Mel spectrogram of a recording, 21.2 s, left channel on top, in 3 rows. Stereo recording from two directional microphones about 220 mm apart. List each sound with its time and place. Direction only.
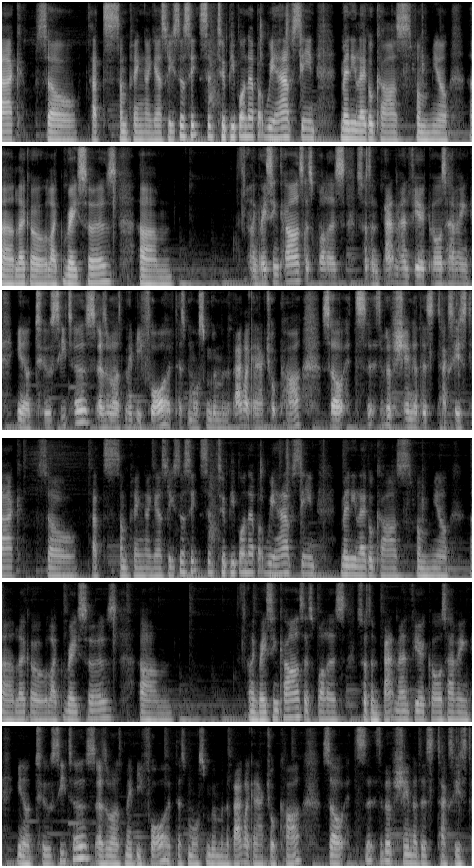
0.0 s speech: 35° left (ahead or behind)
11.0 s speech: 35° left (ahead or behind)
